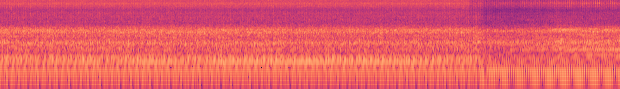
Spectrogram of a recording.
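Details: Pressure washer small engine with white oil (water leaking into the crankcase suspected), pressure increased while running. It holds a steady drone, then the pitch drops and settles lower as the pump loads it; it pulls the load without stalling.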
